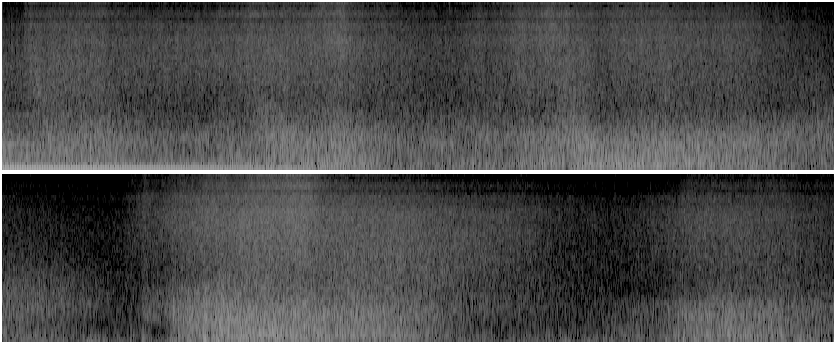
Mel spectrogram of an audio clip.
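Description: Ocean surf breaking and washing ashore in slow swells that rise and fall, with wind gusting on the microphone. The tail of background music fades out in the first few seconds.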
